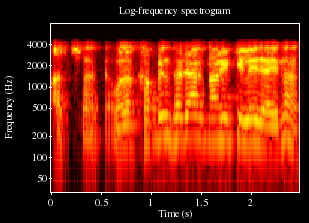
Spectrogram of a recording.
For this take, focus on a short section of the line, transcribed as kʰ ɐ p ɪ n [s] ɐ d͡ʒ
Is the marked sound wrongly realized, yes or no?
no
